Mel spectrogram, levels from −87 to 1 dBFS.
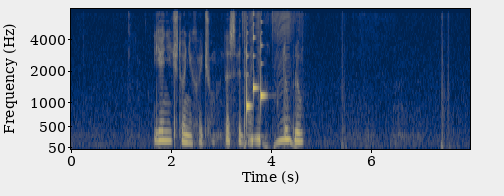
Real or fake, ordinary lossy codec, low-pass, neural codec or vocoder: real; Opus, 64 kbps; 7.2 kHz; none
